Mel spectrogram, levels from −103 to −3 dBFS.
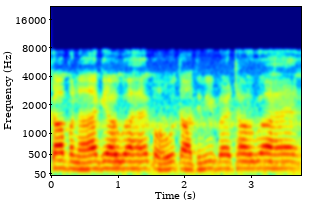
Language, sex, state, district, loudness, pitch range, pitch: Hindi, male, Bihar, West Champaran, -16 LUFS, 160-170 Hz, 165 Hz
